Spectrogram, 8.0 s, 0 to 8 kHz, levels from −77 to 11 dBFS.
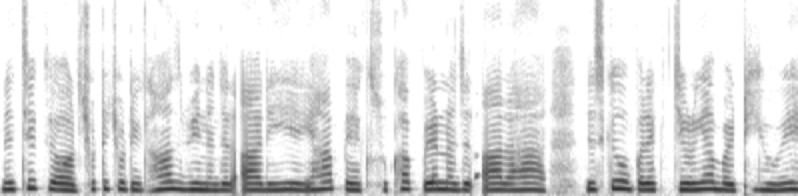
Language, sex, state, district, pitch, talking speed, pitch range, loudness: Hindi, male, Jharkhand, Garhwa, 275 Hz, 205 wpm, 265-290 Hz, -14 LUFS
